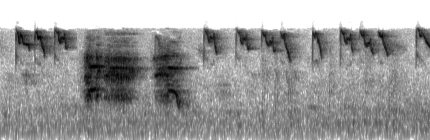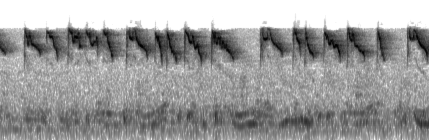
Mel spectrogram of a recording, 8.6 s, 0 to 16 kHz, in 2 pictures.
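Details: Champion pleci white-eye, a kept contest bird, 2017: sharp high chirps in quick clusters, interrupted near the start by a brief harsh rasping burst, then steady twittering resumes.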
